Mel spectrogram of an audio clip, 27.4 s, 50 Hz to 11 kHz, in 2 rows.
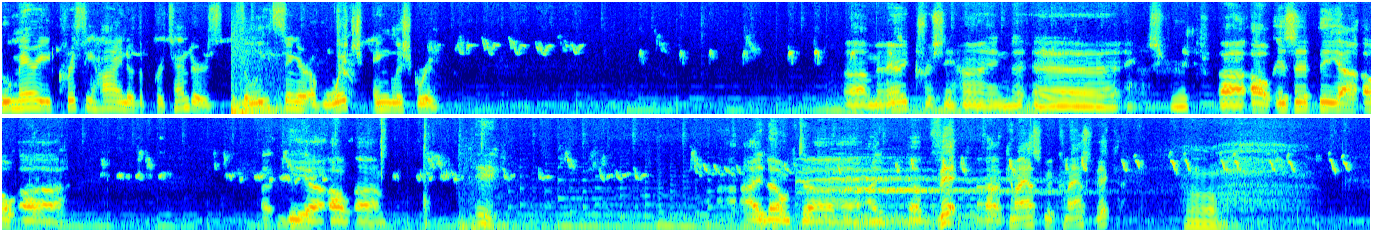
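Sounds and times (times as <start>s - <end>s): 
speech: 0.0s - 4.7s, 8.4s - 14.4s, 16.3s - 17.6s, 18.4s - 18.8s, 21.1s - 26.2s
birds chirping: 0.0s - 10.5s, 11.1s - 12.3s, 13.2s - 27.3s.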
